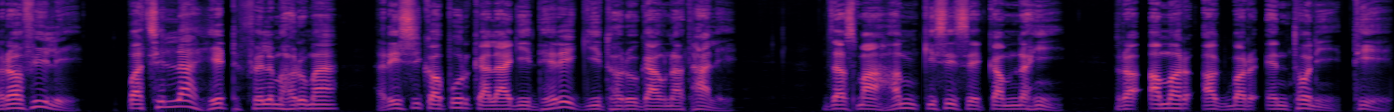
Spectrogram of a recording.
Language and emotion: Nepali, neutral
